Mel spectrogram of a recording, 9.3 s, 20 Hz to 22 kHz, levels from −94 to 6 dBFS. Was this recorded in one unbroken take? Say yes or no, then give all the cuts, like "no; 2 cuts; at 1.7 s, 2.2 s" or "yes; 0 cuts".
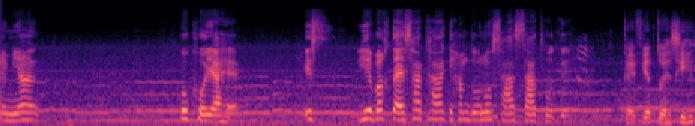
no; 1 cut; at 7.9 s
